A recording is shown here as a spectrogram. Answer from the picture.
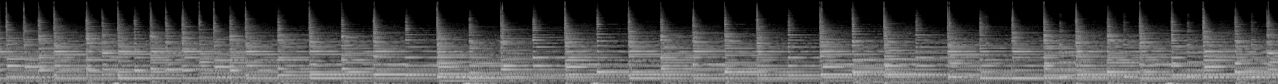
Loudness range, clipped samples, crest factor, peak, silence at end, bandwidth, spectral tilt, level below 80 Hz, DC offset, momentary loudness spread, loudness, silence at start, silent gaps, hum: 1 LU; under 0.1%; 14 dB; -6 dBFS; 0 s; over 20 kHz; -3 dB/octave; -38 dBFS; under 0.1%; 2 LU; -19 LUFS; 0 s; none; none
